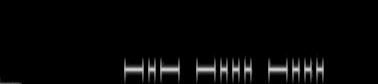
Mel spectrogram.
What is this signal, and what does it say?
Morse code, heard as a keyed tone, about 20 wpm, 700 Hz. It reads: KBB
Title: USA Call Sign Postfixes - 3 Letters 20wpm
